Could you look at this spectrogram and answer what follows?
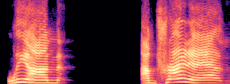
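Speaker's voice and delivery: high, loud, slow interviewer voice; Joe Rogan interviewer. Retold or imitated. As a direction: try to get a word in over the shouting. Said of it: "Impression of Leon asking for a title shot".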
